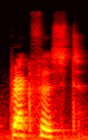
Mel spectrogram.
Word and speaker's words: breakfast: so you have to combine them and pronounce them like breakfast right so what we are actually doing here we are compressing the vowels we have in it right as you can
